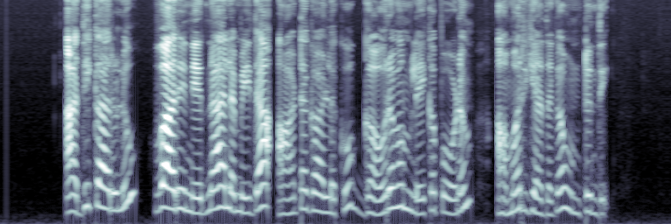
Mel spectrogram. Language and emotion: Telugu, disgusted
